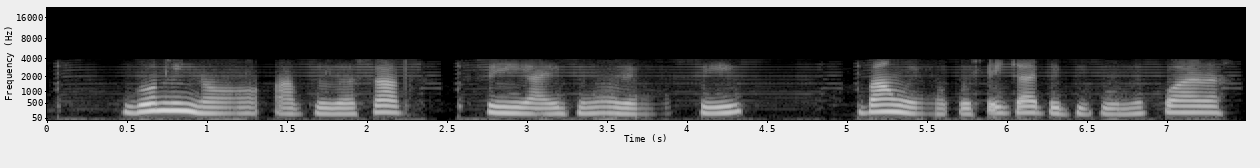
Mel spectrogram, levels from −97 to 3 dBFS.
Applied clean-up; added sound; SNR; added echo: neural separator model SepFormer WHAM!.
